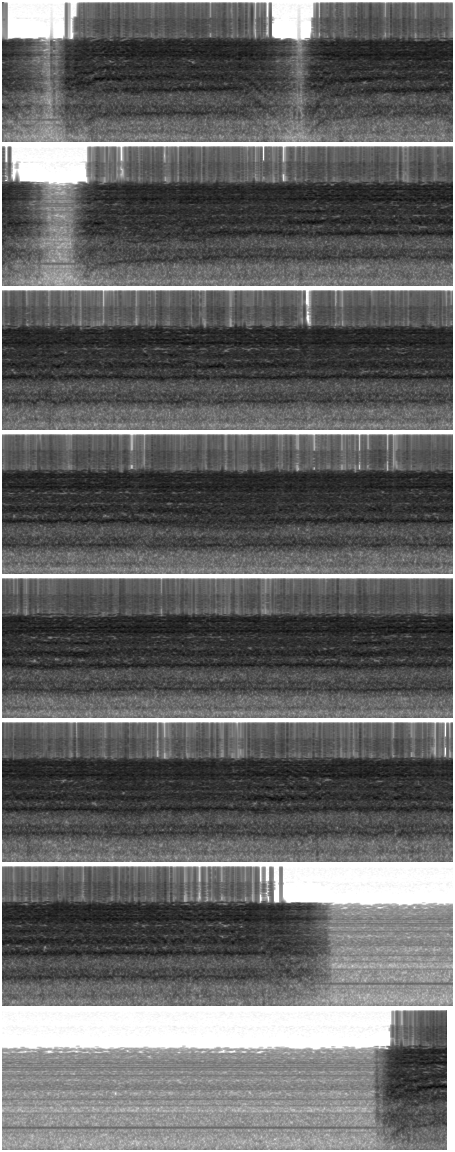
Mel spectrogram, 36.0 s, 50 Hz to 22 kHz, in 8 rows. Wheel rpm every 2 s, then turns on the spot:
150, 130, 100, 210, 230, 230, 230, 220, 230, 230, 230, 230, 220, 230, 200, 10, 0, 30.
none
